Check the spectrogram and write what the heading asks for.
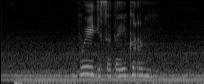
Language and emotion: Russian, angry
